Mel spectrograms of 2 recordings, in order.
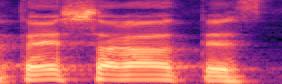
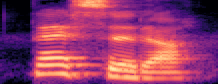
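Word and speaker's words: τέσσερα: Aber im Griechischen, die Konsonanten, die sind nicht hart, die sind tessera. Es ist nicht wirklich tessera, es ist aber tessera. Es ist immer noch eine T. Ist ein Mittelding zwischen weich und hart ausgesprochen.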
